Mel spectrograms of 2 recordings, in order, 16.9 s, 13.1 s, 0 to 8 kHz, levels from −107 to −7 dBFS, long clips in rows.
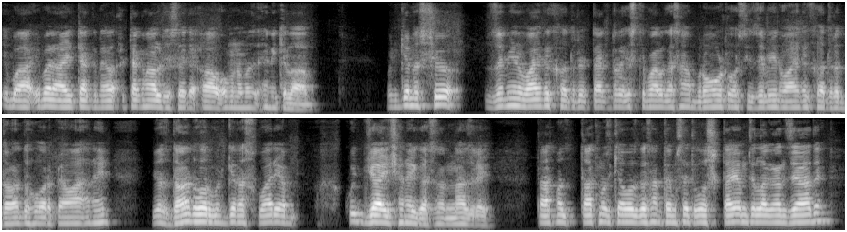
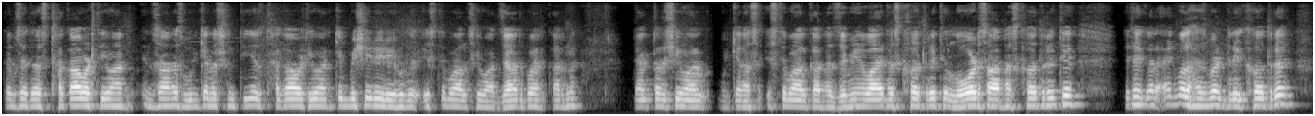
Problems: constant background noise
